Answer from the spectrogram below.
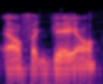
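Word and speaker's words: Alpha-gal: Alpha Gal. Is that correctly pronouncing that? G-A-L. Alpha Gal Syndrome. – Alpha Gal. Yeah.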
